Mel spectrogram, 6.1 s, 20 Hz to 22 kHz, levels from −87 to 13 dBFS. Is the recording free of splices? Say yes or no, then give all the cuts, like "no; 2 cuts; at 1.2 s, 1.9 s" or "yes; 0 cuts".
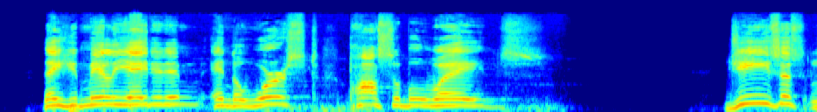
yes; 0 cuts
